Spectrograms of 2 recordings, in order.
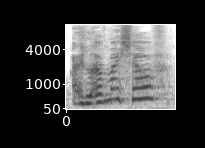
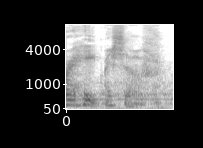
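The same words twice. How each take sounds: First: Pitched up, with a lift; higher, upbeat self-praise; self-loving human. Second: Hushed, low near-whisper; low, soft self-reproach; self-hating human. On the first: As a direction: declare it proudly in a higher voice. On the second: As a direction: drop right down as if ashamed. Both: Acted. Human's two opposite self-judgments read out.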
